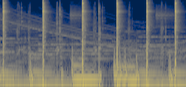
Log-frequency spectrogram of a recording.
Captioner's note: gun clicking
